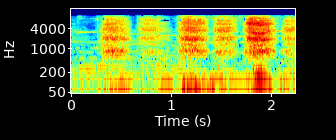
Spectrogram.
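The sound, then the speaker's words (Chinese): Deep breaths, three noisy airy bursts of breathing in an even rhythm, each rising and fading, with no talking. “然后深呼吸”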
